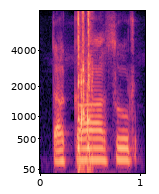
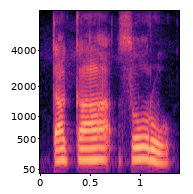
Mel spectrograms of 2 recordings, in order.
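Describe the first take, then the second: First: Teacher shows how to stop on तकासुर, crisp; pausal form takasur. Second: Ending vowel voiced, falling; teacher reads तकासुरु with the final u; full ending takasuru. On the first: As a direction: stop on तकासुर, final vowel dropped. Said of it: "ऐसे इसको पढ़ेंगे". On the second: Teacher to students, reading the full form clearly. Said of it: "यहाँ पे अगर वक्फ करेंगे". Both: Shown as a demonstration.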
